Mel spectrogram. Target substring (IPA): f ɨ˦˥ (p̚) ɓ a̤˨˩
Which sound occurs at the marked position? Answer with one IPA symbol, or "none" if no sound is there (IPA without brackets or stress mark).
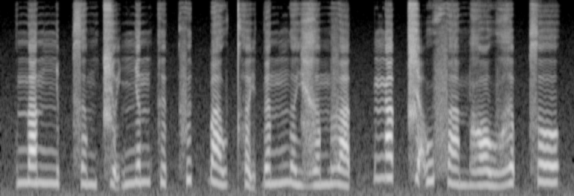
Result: k̚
